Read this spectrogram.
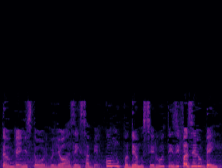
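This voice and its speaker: A woman's voice: a little high, steady tone, moderate pace, close to an everyday voice. A woman playing a devoted young mother in the spirit world, polite and earnest, in a Brazilian audio novel. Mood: joyful. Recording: prominent music behind the voice.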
